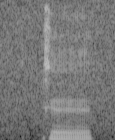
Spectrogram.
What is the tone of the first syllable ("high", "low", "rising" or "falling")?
low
